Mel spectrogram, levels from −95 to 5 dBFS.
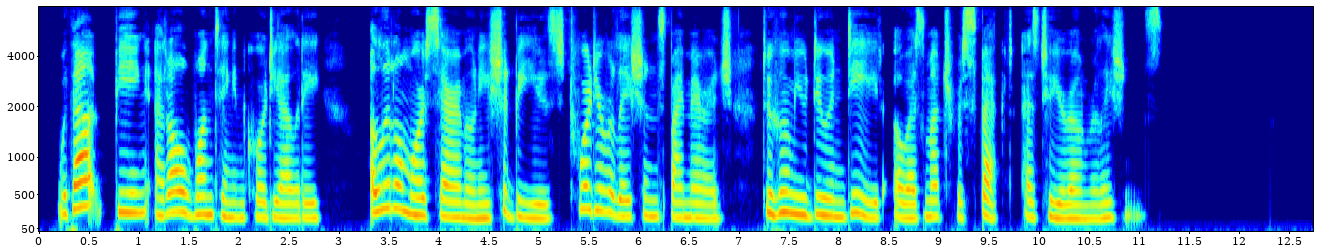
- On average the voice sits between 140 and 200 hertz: No, high, 210 Hz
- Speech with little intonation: No, average, 4.0 semitones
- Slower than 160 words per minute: Yes, average, 150 wpm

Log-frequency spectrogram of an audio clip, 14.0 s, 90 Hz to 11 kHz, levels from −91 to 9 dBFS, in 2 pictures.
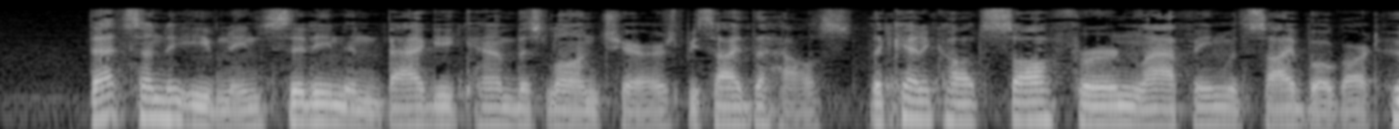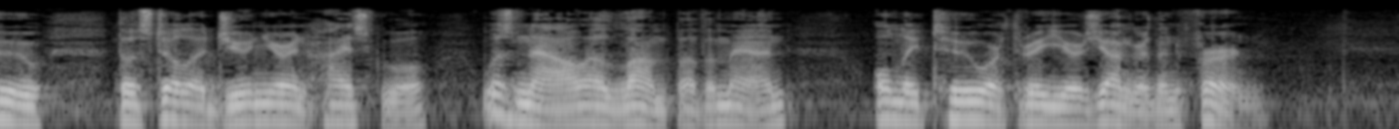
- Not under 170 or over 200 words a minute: Yes, average, 185 wpm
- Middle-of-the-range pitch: No, low, 105 Hz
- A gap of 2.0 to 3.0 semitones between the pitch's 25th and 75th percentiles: No, average, 3.7 semitones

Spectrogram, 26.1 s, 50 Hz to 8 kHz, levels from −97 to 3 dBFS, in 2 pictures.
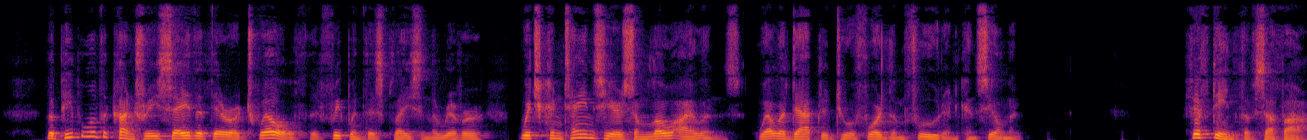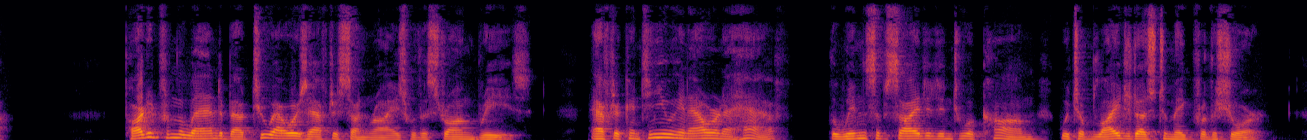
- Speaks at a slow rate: No, average, 155 wpm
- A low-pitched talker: Yes, low, 130 Hz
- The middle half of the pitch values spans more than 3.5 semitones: Yes, average, 5.2 semitones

